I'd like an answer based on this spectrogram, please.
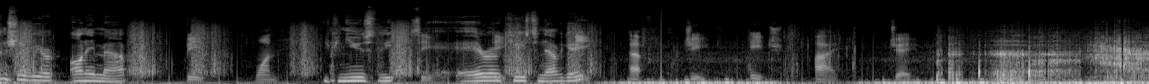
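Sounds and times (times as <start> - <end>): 
speech: 0.0 - 11.2
video game map edge border sound: 5.0 - 11.4.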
